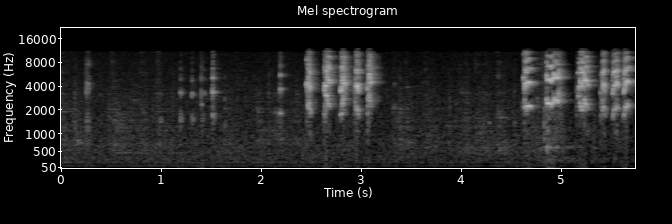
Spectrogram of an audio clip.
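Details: Rosy-faced lovebird chirping in rapid runs: soft ticking notes build into fast strings of loud, high, buzzy chirps, about five in each run, with a short pause between runs.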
